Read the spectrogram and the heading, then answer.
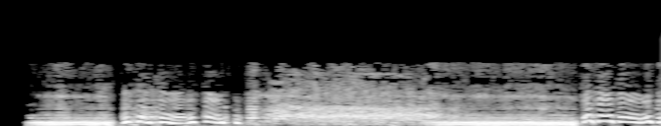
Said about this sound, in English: …! You said you wouldn't snore.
